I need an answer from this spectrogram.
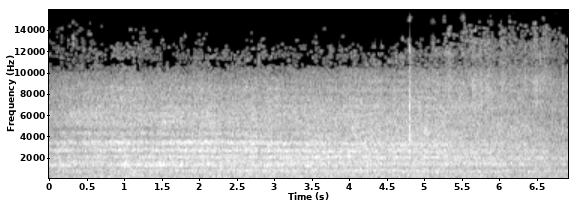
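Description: Regional express train of red double-deck coaches crossing a steel truss railway bridge: a steady rumble of wheels on the bridge with a steady hum above it, easing off slightly near the end.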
